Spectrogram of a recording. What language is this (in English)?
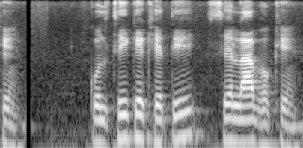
Bhojpuri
